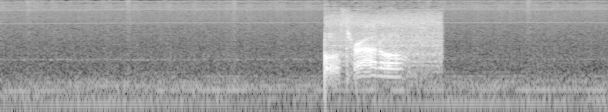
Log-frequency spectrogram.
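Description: A short burst of a voice over the aircraft's intercom/radio headset audio, switched on and off abruptly about three seconds in, above a faint steady hiss.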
